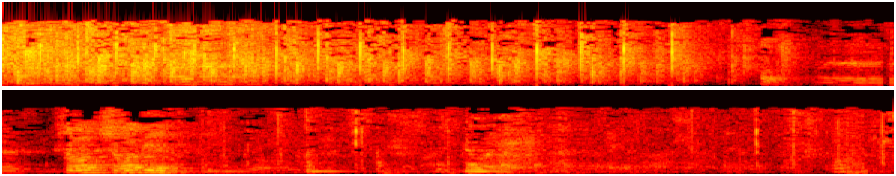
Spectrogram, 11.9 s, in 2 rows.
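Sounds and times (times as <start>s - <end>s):
audience applause: 0.0s - 5.1s
speech: 6.8s - 7.2s.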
